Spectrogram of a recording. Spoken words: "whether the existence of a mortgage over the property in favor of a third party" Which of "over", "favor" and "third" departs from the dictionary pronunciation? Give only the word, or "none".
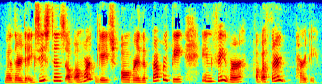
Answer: none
